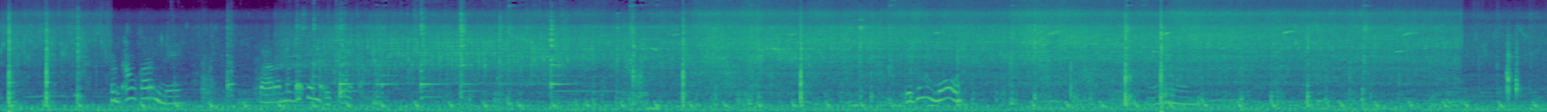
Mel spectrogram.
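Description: Food sizzles steadily in a hot wok.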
